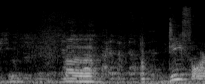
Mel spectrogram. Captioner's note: attendees laugh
